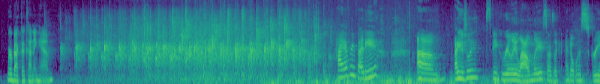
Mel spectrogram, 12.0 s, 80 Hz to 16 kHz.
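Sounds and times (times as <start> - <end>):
audience applauding: 1.2 - 6.8.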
